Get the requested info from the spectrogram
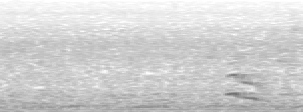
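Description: A single short, high whimpering cry that falls in pitch near the end, over a steady low room hum.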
